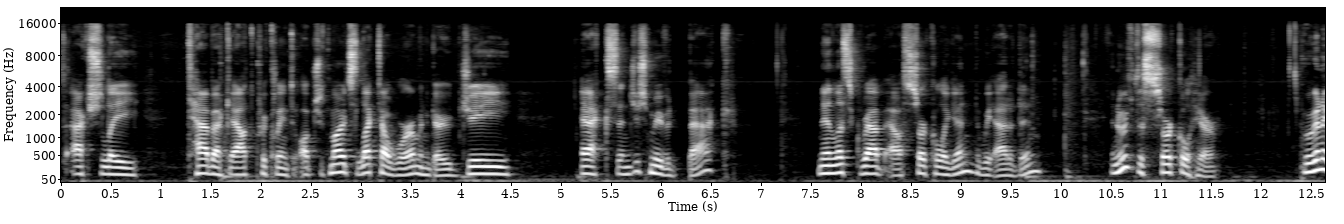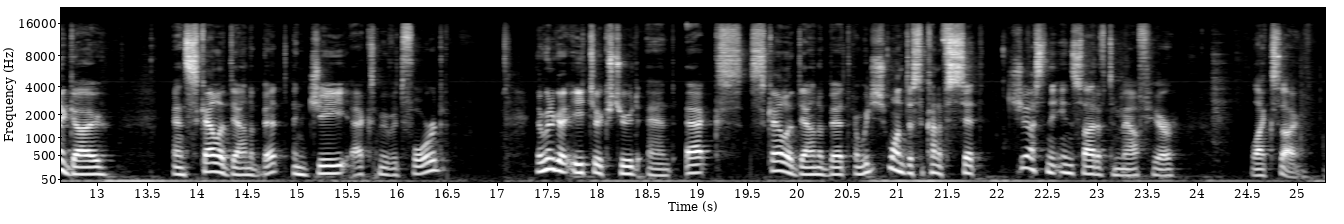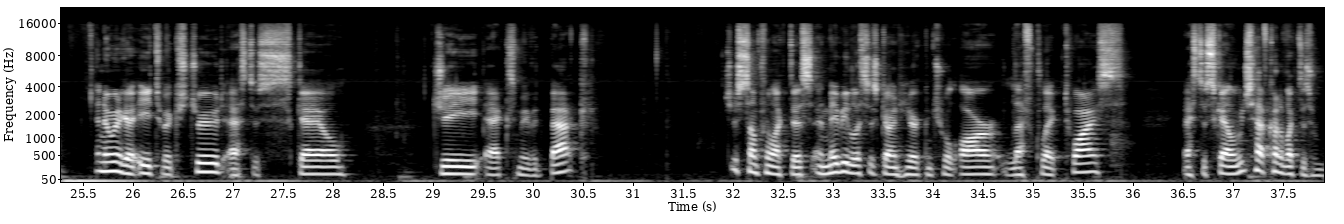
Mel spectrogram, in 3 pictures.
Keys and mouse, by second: 1.3 Tab, 2.2 click, 3.6 g, 4.8 x, 8.5-9.2 middle drag, 9.3 Tab, 10.9 KP_3, 11.3 KP_1, 12.2 shift+middle click, 12.9 shift+middle drag, 13.7 s, 14.4 click, 14.8 g, 15.2 x, 17.4 e, 18.1 x, 19.1 click, 19.3 s, 20.1 click, 20.3 z, 20.9 middle click, 21.5 z, 22.0-22.8 middle drag, 23.3 KP_3, 23.7 KP_1, 25.9 e, 26.6 s, 28.3 g, 29.6 x, 29.9 click, 30.1 s, 31.3 click, 32.4 shift+middle drag, 33.3 ctrl+r, 34.6 click, 35.2 s, 36.2 click, 36.8 a.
